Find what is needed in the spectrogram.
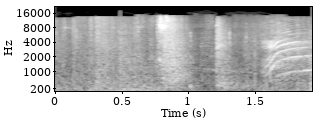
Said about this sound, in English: A metal door is pounded with a rifle's muzzle.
